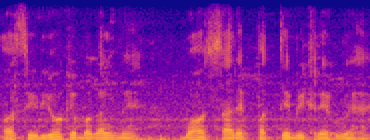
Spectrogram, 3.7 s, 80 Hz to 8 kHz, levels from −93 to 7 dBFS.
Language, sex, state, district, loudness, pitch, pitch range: Hindi, male, Uttar Pradesh, Ghazipur, -16 LUFS, 115 Hz, 110-125 Hz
